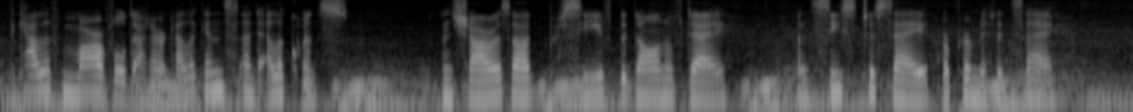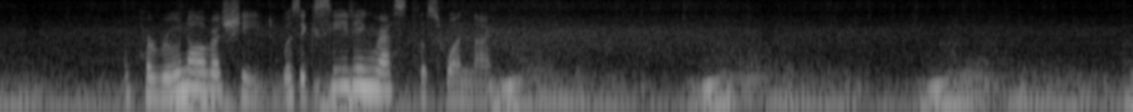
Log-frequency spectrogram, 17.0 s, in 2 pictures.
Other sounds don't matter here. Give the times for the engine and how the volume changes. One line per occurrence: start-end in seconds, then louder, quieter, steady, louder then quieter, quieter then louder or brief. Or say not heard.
0.0-16.9 steady.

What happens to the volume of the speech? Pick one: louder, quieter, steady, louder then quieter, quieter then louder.
steady.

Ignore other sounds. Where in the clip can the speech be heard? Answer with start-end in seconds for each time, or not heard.
0.1-8.1, 9.4-12.4.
